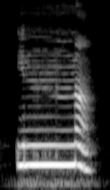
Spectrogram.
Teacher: Nun berharakat hidup yang diwakafkan di ayat keenam lafaz Inna terdapat hukum bacaan gunah yaitu Nun bertasdid cara membacanya adalah dengan mendengung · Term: gunnah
